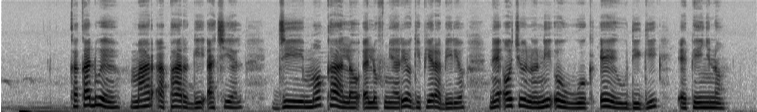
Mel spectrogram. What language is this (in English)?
Luo (Kenya and Tanzania)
